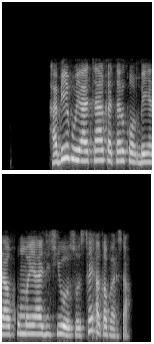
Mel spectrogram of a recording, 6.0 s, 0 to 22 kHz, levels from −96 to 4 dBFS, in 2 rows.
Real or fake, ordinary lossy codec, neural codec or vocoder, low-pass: fake; Opus, 64 kbps; codec, 16 kHz, 4 kbps, FunCodec, trained on Chinese and English, 50 frames a second; 5.4 kHz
